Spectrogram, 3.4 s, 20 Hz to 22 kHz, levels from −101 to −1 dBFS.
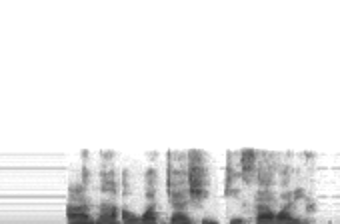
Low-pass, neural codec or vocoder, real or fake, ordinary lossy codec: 7.2 kHz; vocoder, 22.05 kHz, 80 mel bands, HiFi-GAN; fake; AAC, 48 kbps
